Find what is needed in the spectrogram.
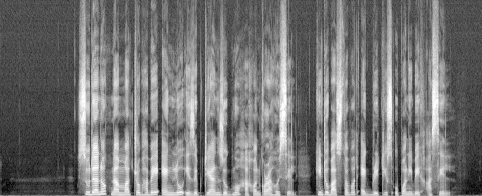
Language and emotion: Assamese, neutral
